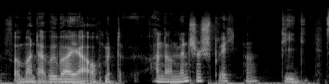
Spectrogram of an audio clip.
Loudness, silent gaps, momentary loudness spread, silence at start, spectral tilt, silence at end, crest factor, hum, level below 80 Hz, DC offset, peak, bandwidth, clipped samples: -26 LUFS; none; 13 LU; 0 s; -4.5 dB/octave; 0 s; 24 dB; none; -40 dBFS; under 0.1%; -2 dBFS; over 20 kHz; under 0.1%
